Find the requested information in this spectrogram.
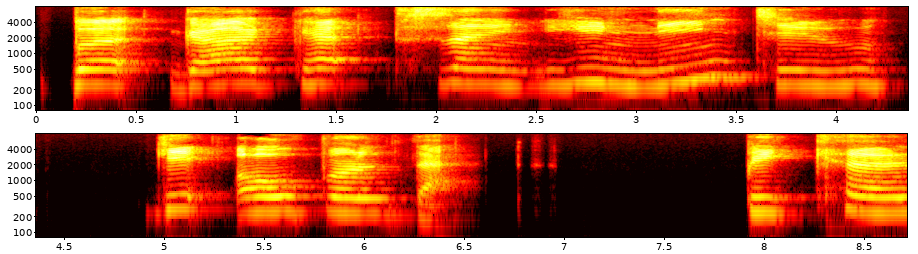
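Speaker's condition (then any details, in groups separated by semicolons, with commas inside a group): Cerebral palsy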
